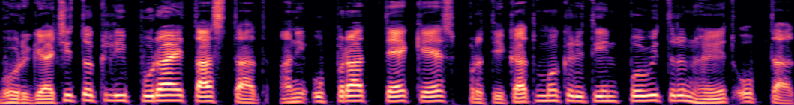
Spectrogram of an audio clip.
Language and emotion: Goan Konkani, neutral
